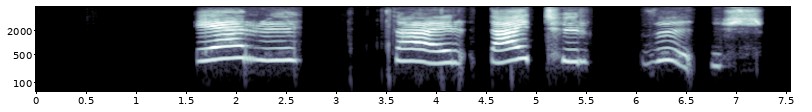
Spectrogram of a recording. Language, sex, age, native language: Icelandic, female, 9, Icelandic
